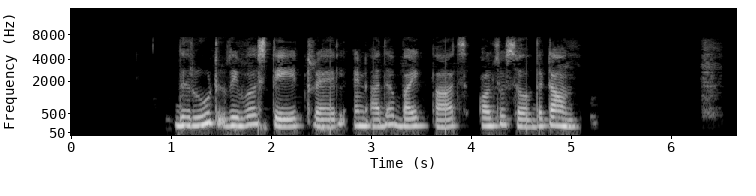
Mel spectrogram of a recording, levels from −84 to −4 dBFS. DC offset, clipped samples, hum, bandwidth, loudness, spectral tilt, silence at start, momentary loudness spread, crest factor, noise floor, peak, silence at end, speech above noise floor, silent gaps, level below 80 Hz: under 0.1%; under 0.1%; none; 7.8 kHz; -26 LUFS; -5.5 dB/octave; 1.05 s; 5 LU; 18 dB; under -90 dBFS; -10 dBFS; 0.2 s; over 65 dB; 4.00-4.09 s, 5.14-5.19 s, 5.29-6.29 s; -60 dBFS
